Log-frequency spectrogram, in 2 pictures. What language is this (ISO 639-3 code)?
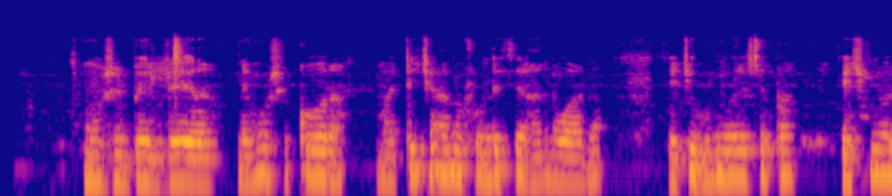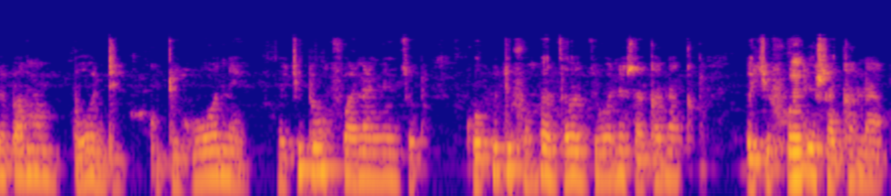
ndc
